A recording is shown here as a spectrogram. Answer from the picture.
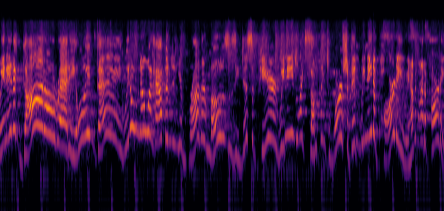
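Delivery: put-on Yiddish-accented voice.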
